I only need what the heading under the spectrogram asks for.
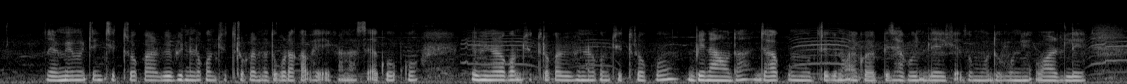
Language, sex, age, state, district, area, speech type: Santali, female, 18-30, West Bengal, Paschim Bardhaman, rural, spontaneous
